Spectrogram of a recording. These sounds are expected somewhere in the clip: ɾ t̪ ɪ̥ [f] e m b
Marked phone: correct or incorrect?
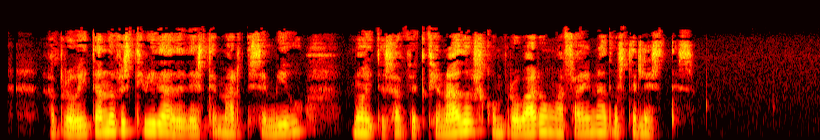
incorrect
